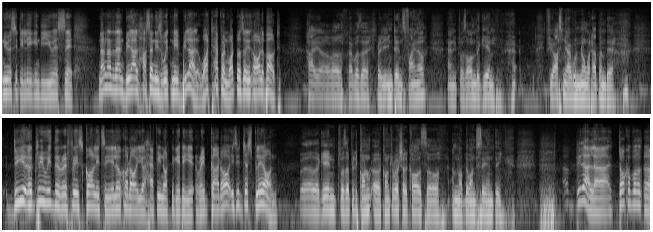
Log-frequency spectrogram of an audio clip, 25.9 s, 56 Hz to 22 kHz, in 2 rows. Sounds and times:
Speech: 13.1s - 23.0s, 24.2s - 25.9s.

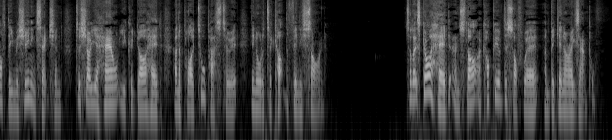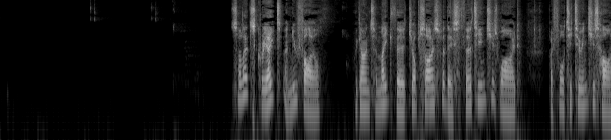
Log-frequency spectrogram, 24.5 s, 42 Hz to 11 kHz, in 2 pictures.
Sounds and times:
Speech: 0.0s - 6.6s, 8.1s - 12.0s, 16.9s - 18.7s, 19.4s - 22.7s, 23.3s - 24.4s.

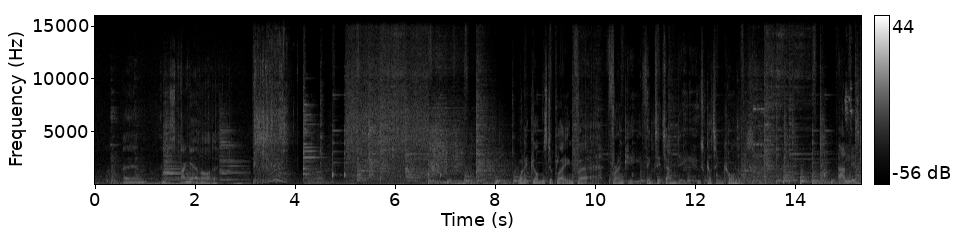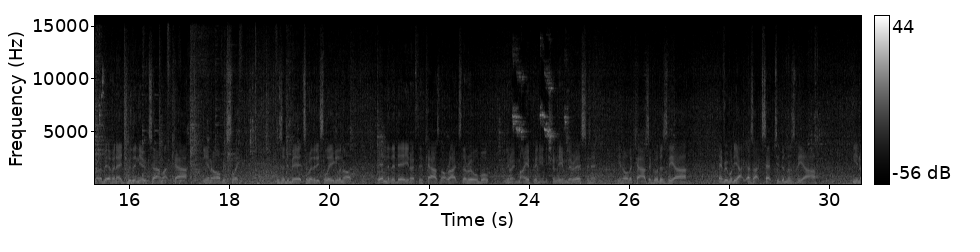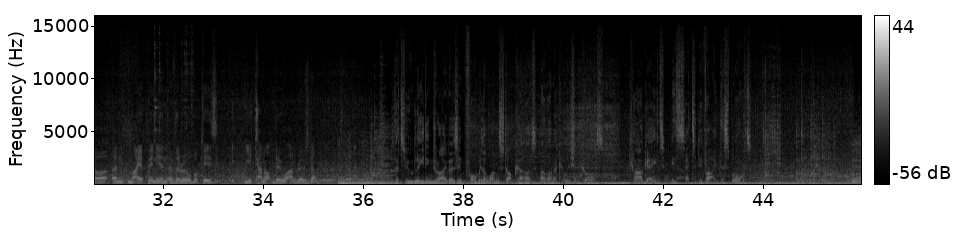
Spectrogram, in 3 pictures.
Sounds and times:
Speech: 0.6s - 2.5s, 8.4s - 13.2s, 14.9s - 18.2s, 19.0s - 27.2s, 27.8s - 29.8s, 30.5s - 35.1s, 36.6s - 43.8s
Music: 4.4s - 20.3s, 35.1s - 45.9s.

